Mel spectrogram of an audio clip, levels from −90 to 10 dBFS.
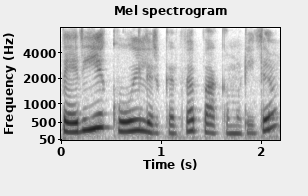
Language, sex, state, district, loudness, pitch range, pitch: Tamil, female, Tamil Nadu, Nilgiris, -14 LUFS, 215-280 Hz, 255 Hz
